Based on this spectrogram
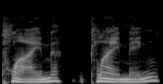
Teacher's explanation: with the word climb, we don't pronounce the final B. That B is silent, even if you use the ing form. So she said climbing.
